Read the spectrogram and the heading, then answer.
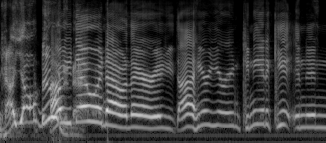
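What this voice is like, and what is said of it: Poor imitation Texas accent. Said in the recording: “Yeah, I don't do a Texas accent very well.”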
